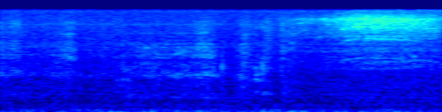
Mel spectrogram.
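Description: Faint rubbing of fingers on a crocheted yarn piece as a plastic safety eye is worked into place, over a steady low hum.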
